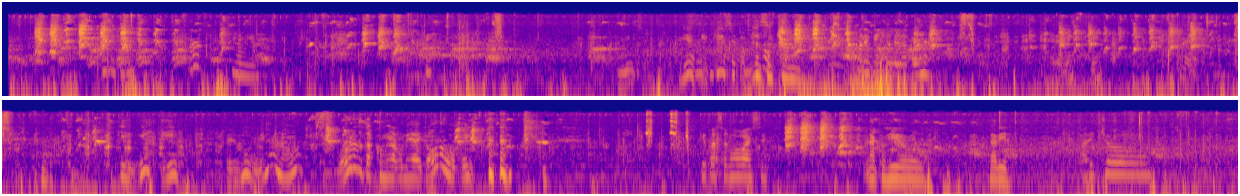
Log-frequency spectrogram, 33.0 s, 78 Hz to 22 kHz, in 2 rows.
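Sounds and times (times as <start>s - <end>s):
dog barking: 0.1s - 3.6s, 4.6s - 6.9s, 10.2s - 12.8s, 27.0s - 28.2s, 29.4s - 30.1s
dog barking and yipping: 0.1s - 6.9s, 7.8s - 8.3s, 10.2s - 18.2s, 20.6s - 21.7s, 22.4s - 23.8s, 26.8s - 30.1s.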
